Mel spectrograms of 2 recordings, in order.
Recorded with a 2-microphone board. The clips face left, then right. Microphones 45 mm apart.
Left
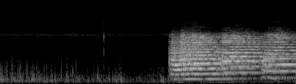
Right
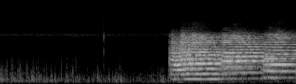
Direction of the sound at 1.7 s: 5° left (ahead or behind).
